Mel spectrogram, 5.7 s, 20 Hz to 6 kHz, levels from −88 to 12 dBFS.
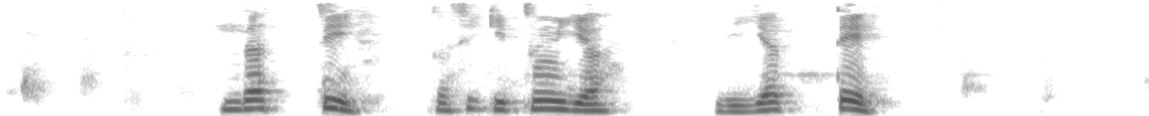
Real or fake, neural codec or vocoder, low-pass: real; none; 5.4 kHz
